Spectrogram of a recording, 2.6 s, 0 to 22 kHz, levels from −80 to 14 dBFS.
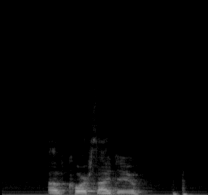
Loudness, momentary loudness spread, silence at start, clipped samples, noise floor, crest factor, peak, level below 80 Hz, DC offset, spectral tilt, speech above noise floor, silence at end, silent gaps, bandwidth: -29 LUFS; 20 LU; 0.6 s; under 0.1%; -57 dBFS; 18 dB; -14 dBFS; -62 dBFS; under 0.1%; -8.5 dB/octave; 29 dB; 0.2 s; none; 6.8 kHz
